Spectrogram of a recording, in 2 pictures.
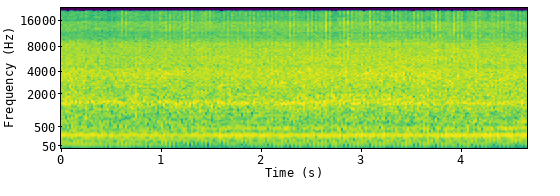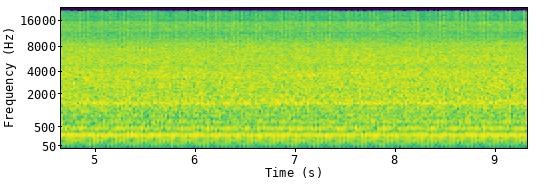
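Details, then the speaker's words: Yard Machines 20-inch push mower, just pull-started, running at a steady speed, a little smoky and burning off deposits: the muffler hisses and crackles; it needs an oil change, possibly a valve adjustment, and the blade shakes. "You can hear the muffler crackling and hissing from it."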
